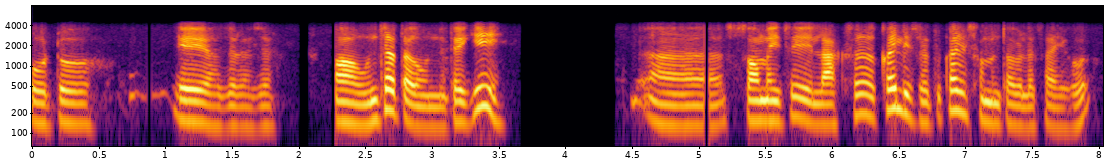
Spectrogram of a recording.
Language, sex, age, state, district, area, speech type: Nepali, male, 18-30, West Bengal, Darjeeling, rural, conversation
